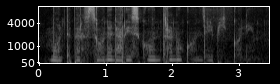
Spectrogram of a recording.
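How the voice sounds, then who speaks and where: Whispering, a woman talks at a fairly slow pace. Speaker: ASMR creator. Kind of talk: soft-spoken ASMR talk. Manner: soft, intimate close-mic voice. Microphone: handheld.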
